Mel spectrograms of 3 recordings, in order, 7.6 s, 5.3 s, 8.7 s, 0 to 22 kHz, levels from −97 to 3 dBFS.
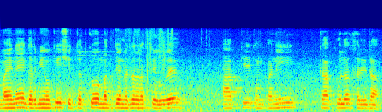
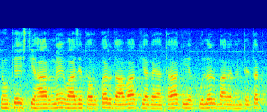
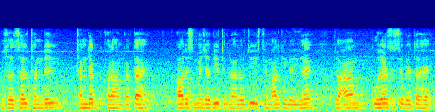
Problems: constant background noise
